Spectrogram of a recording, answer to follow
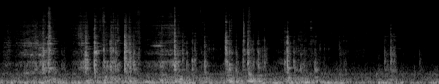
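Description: Irregular clicks, knocks and rattles from handling the removable door of a plastic farrowing hut, over a low wind rumble on the microphone.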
